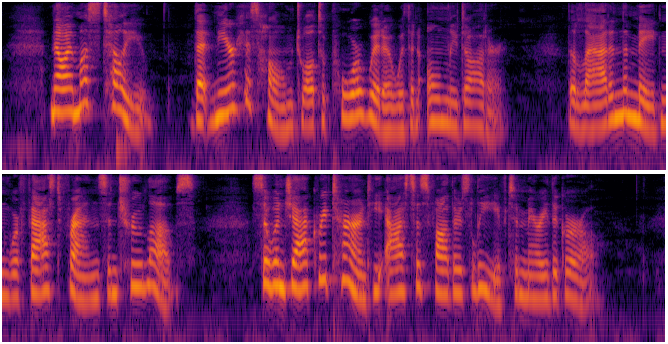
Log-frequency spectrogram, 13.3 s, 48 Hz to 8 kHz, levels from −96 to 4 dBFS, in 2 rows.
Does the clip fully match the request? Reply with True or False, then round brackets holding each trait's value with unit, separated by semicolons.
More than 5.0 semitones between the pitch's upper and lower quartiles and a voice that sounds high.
True (5.6 semitones; 215 Hz)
